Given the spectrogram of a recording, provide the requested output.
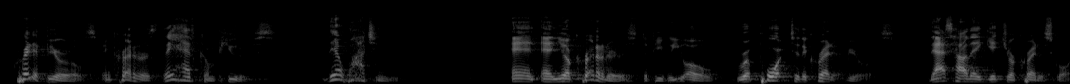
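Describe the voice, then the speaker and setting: Speaking at a moderate pace, a man with a medium pitch and a bright, sharp tone swings very widely in pitch and greatly in loudness, with vocal fry. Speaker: financial educator. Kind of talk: seminar talk. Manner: animated.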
